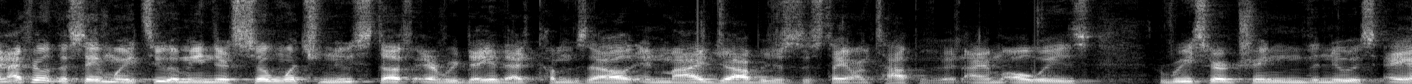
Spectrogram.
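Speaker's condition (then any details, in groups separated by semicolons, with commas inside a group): No condition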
